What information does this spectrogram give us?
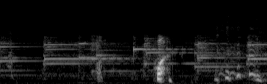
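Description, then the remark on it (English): A tinny ice cream truck jingle, played as a sound effect, sounds as steady electronic tones, with a voice briefly talking over it midway and a dog-like yelp near the middle. “The ice cream truck sound? That's just noises. That's a sound effect we're playing.”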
